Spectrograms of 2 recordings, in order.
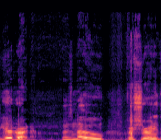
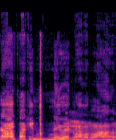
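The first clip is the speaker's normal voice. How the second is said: mom's retort; 7 semitones higher, slower than usual. Retold or imitated. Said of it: "And she was like".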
